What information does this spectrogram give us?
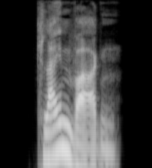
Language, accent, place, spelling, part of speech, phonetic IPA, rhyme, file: German, Germany, Berlin, Kleinwagen, noun, [ˈklaɪ̯nˌvaːɡn̩], -aɪ̯nvaːɡn̩, De-Kleinwagen.ogg
- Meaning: a small car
